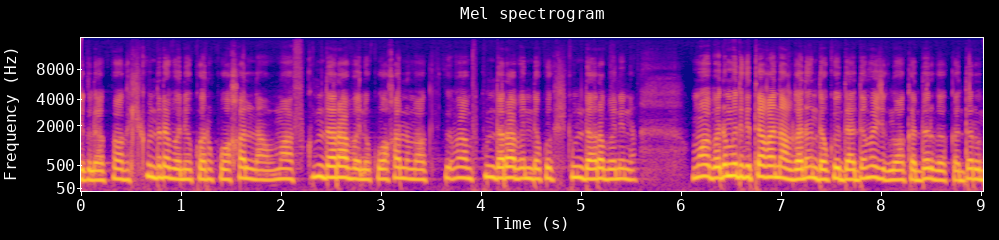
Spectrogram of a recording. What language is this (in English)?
Glavda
